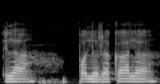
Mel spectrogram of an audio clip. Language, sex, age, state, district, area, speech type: Telugu, male, 18-30, Andhra Pradesh, Vizianagaram, rural, spontaneous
